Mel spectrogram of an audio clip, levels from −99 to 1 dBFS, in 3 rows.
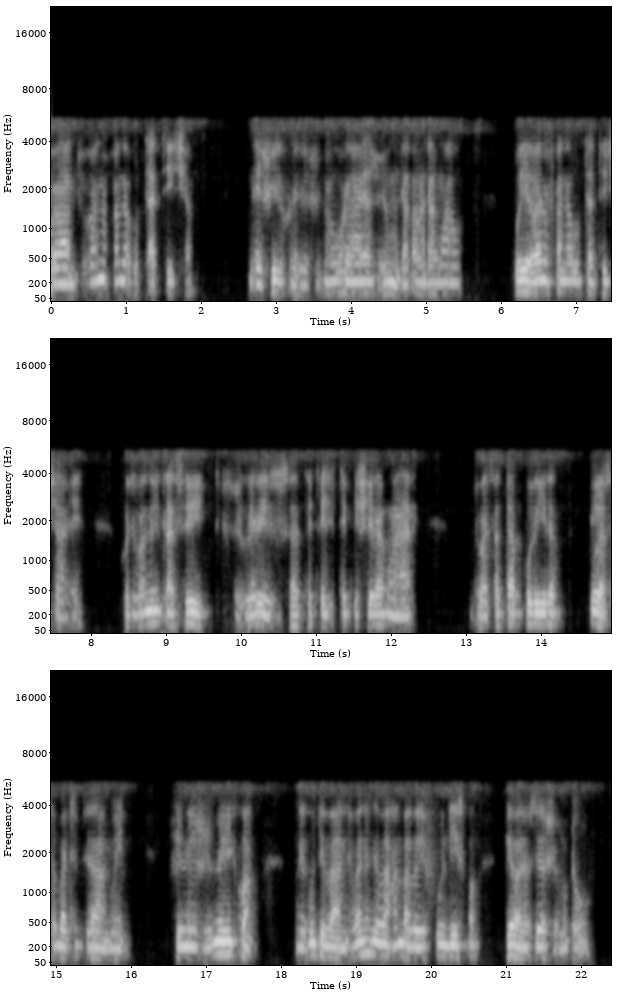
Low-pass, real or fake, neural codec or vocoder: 5.4 kHz; fake; codec, 16 kHz, 2 kbps, FreqCodec, smaller model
